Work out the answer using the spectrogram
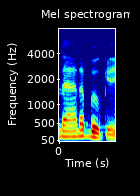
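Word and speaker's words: Madubuike: weeks ago when they played the Ravens at metabuke played or have you pronounced that guy's name played the Giants in the Run game Justin matabuki yeah exactly and so now we have this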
